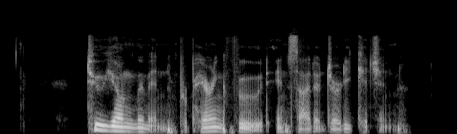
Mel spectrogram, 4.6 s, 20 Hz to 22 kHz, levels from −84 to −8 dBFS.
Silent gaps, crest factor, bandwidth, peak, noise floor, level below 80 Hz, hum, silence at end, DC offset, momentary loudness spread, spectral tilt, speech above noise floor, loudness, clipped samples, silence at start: none; 22 dB; 7.8 kHz; -8 dBFS; -71 dBFS; -64 dBFS; none; 0.5 s; under 0.1%; 13 LU; -6 dB/octave; 42 dB; -30 LUFS; under 0.1%; 0.9 s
